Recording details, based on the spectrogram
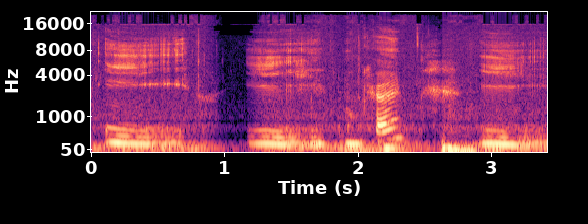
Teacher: At this point, it is, and you can see how your tongue is actually much more front. It is front, and it's a flat sound. So an unrounded, high front vowel.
